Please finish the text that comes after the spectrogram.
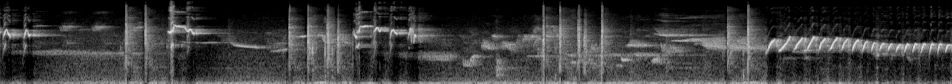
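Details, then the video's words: Isian of a Thai white-rumped shama. High whistles and loud clicks give way to scratchy warbling, then a rapid, pulsing buzzy trill to the end. "Murai Batu Thailand bikin ngeri isiannya"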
